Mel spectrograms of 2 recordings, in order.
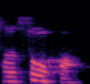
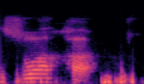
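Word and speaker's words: स्वाहा: At the end of the mantras you pronounce Soha, but actually other people...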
